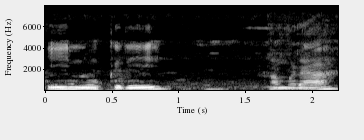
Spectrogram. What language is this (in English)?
Maithili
